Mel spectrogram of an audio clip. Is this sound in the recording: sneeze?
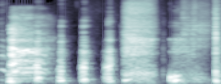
yes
